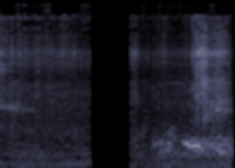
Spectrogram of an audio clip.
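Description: Pigeons coo softly on a rooftop, a low burbling call rising toward the end, broken by a brief silent gap near one second, with faint background hiss and no talk.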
